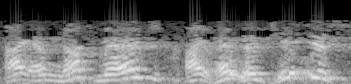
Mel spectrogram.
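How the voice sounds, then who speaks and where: Crazy gloating scientist in an old radio drama, really high voice swooping all over, ranting. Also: male voice, lively intonation, a little slow. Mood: manic boasting. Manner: theatrical, ranting, emphatic, repeats himself. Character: mad, gloating male scientist doctor, fiercely secretive. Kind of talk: 1930s-40s radio drama acting. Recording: tinny, narrow-band old radio recording, faint noise.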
